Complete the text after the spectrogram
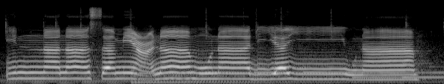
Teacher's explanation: Hukumnya idgham bi gunnah karena fathatain bertemu dengan huruf ya dibaca dengung.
